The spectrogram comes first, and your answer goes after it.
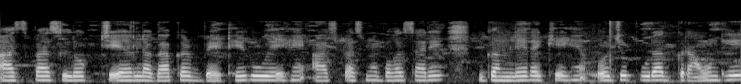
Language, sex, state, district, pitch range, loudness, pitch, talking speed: Hindi, female, Odisha, Malkangiri, 175-195 Hz, -16 LUFS, 190 Hz, 155 wpm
